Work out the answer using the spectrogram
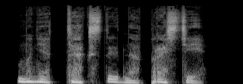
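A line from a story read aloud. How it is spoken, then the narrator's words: Quiet. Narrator (Russian): Мари тихо произнесла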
